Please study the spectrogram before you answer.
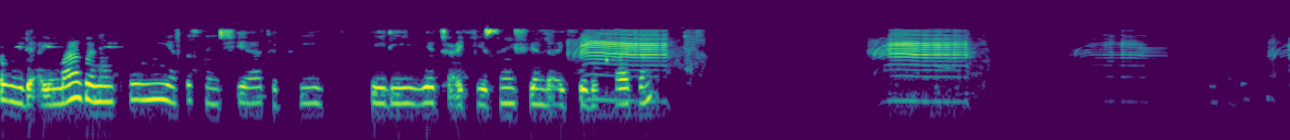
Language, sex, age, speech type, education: Hausa, female, 15-29, spontaneous, tertiary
